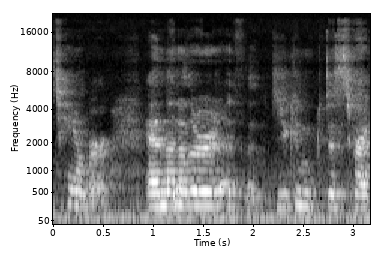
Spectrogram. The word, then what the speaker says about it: timbre: is the word timbre it's spelled like it should be pronounced timber but it is timbre and another you can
